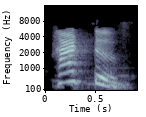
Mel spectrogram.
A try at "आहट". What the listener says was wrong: आहट है हट नहीं है। आहट आ की मात्रा लगी हुई ना अल्लाह पे इसलिए हम आहट बोलेंगे इसको।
